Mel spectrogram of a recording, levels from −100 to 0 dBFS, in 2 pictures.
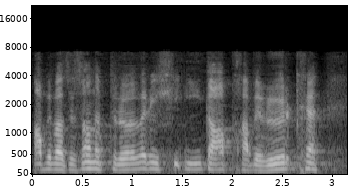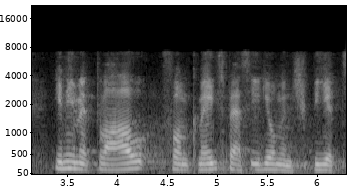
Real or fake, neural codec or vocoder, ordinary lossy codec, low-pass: fake; codec, 16 kHz, 1.1 kbps, Voila-Tokenizer; none; 7.2 kHz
